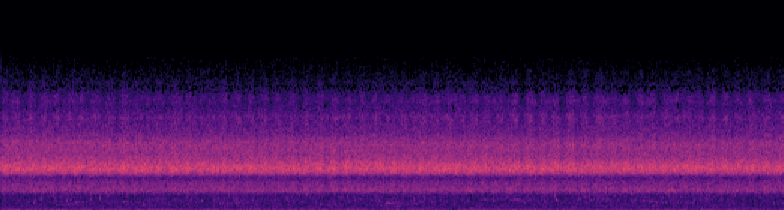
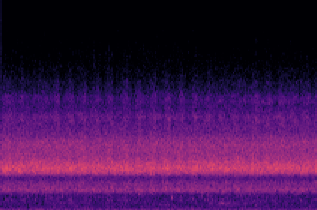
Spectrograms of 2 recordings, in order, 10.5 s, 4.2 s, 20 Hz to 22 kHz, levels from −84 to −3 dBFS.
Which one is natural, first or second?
first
